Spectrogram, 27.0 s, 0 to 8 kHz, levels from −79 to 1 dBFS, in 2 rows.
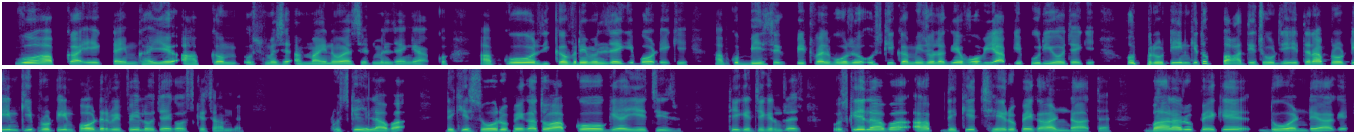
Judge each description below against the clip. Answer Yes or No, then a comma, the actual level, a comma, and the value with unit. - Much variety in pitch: Yes, wide, 5.8 semitones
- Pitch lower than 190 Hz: Yes, medium, 140 Hz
